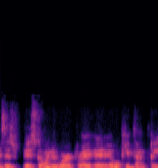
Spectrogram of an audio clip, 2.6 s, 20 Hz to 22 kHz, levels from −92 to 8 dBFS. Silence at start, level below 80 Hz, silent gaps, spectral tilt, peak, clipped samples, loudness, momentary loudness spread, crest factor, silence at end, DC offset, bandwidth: 0 s; -78 dBFS; none; -6 dB/octave; -14 dBFS; under 0.1%; -30 LUFS; 5 LU; 14 dB; 0 s; under 0.1%; 9 kHz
